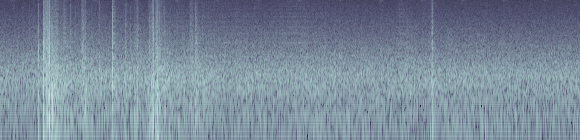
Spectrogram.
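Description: Steady hiss from a microphone lowered down a borehole, with a quick run of sharp knocks and scrapes in the first two and a half seconds, the loudest near the start, and one more single knock a little past five seconds in. The recordists take these underground knocks for tunnel-digging work.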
